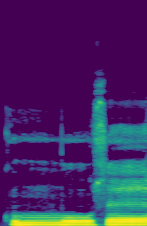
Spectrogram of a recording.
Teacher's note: Kummusa ozroq g'unna bilan o'qiymiz.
